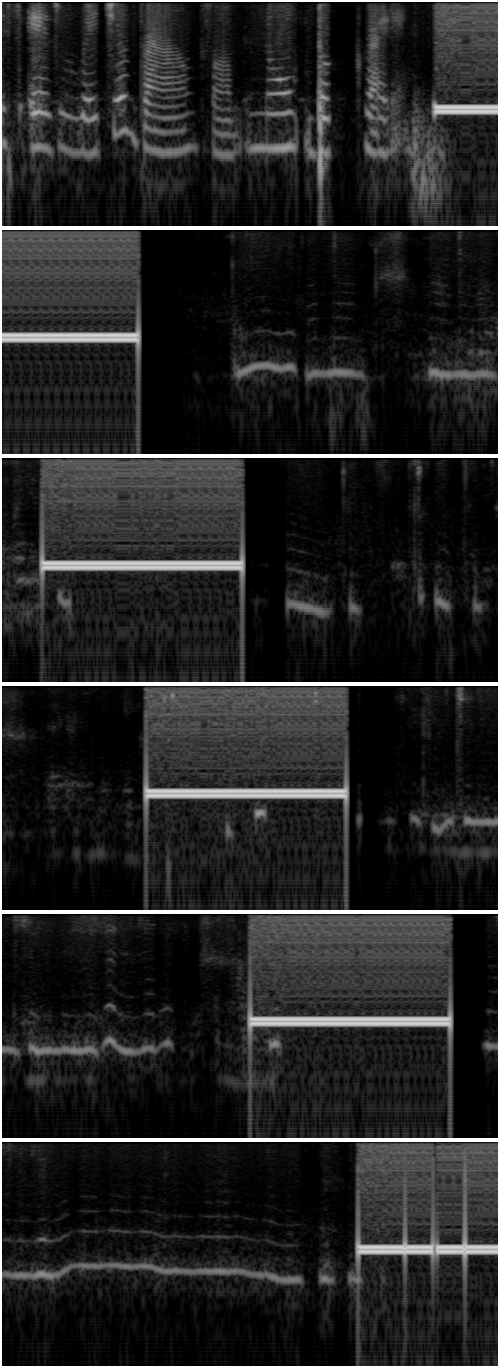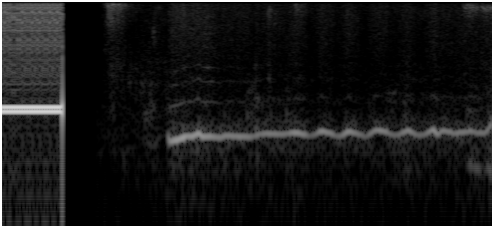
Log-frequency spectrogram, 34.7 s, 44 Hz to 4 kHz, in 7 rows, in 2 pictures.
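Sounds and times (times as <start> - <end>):
speech: 0.0 - 5.0, 7.3 - 10.9
telephone ringback tone while an internet phone service connects a call: 4.3 - 6.4, 10.3 - 12.4, 16.3 - 18.4, 22.3 - 24.4, 28.4 - 30.4.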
